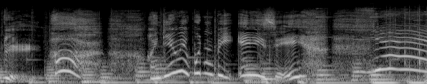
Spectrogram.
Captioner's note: panting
